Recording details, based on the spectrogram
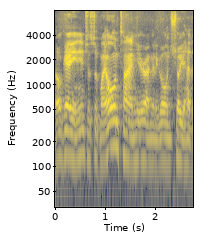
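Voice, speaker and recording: A man speaks in a bright, sharp tone. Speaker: teacher. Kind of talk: tutorial.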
